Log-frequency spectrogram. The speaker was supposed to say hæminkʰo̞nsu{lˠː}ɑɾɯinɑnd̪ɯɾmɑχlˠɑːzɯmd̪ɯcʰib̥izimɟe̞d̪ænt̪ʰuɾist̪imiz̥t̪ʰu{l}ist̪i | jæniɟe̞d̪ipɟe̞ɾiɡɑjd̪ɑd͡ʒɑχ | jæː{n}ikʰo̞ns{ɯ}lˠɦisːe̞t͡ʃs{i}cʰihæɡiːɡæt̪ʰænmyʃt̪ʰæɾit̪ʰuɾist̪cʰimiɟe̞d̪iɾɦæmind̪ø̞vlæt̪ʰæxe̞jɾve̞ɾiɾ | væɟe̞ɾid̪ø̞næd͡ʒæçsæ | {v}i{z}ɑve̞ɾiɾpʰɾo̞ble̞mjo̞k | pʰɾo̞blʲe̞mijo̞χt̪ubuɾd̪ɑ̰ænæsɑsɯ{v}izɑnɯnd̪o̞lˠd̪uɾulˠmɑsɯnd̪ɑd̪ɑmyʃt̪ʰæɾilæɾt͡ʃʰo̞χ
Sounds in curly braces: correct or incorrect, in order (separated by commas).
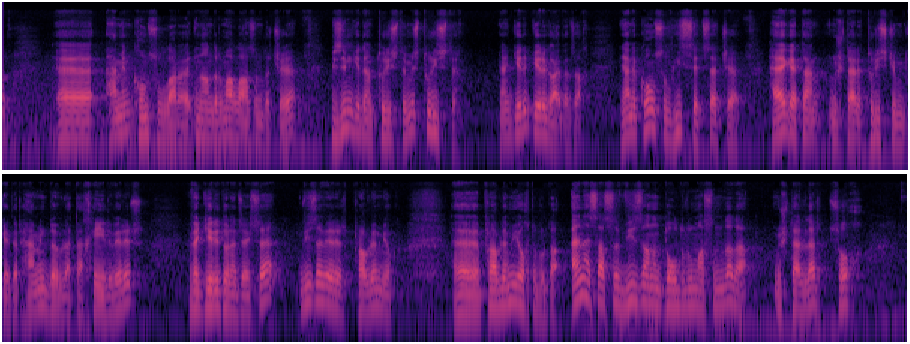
correct, incorrect, correct, incorrect, incorrect, correct, correct, correct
